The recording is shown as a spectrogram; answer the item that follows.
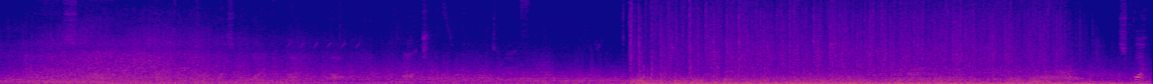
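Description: Bombers strike in an online multiplayer video game tournament, with a low droning aircraft roar that gives way to a sudden loud burst of explosions and gunfire rumbling on for several seconds, with voices talking throughout.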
